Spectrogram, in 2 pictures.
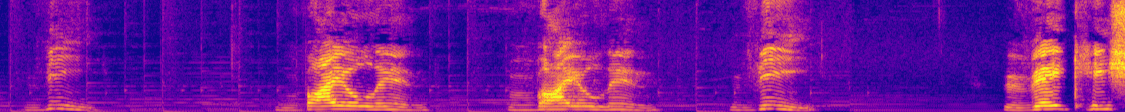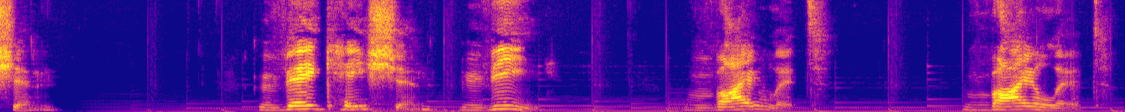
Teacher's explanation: position as when you're making the sound for the letter F your top front teeth are on your lower lip oh only with v we need to use our vocal cords to make that sound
